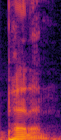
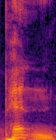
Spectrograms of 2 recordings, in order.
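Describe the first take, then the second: First: The 't' in the middle is dropped. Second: The 't' in the middle is pronounced. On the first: This is how locals say it. "but they say Pennon" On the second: This follows the spelling. "is spelled Penton"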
